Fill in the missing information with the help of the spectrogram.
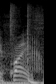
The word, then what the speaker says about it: Pfeif: And I was like, well, my name is DJ Pfeif. And they were like, DJ Five? And I was like, nah, it's DJ Pfeif.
